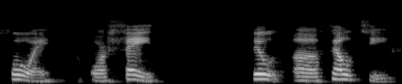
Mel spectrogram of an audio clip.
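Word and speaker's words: foi: is a feudal grant of land whoa f-o-i pronounced foy or faith feel uh felty feudal law belief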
